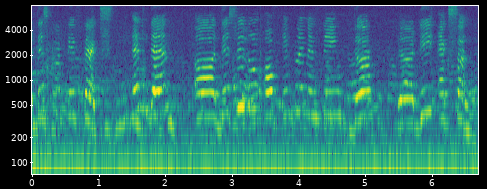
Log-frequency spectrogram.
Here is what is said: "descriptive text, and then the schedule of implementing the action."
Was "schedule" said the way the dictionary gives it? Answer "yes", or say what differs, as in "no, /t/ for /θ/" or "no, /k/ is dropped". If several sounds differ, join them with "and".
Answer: no, /k/ is dropped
